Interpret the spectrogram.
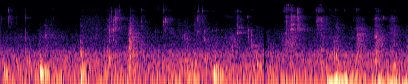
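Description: People chewing food with wet mouth sounds and small scattered clicks as they eat with their hands, with a soft low thump about four seconds in.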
